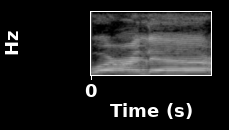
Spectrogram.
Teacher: ain pronounced from the middle part of throat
